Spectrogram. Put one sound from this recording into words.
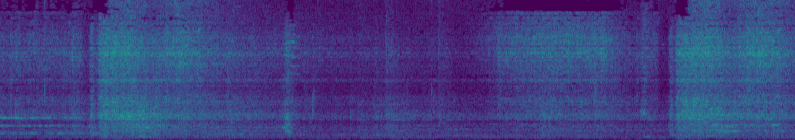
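A fire spell roars in bursts.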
